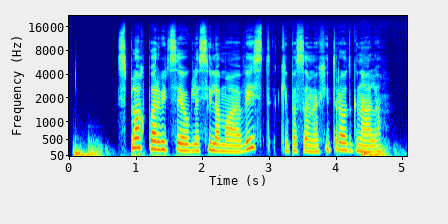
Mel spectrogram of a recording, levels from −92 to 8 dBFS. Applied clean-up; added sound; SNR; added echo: neural mask model RNNoise.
